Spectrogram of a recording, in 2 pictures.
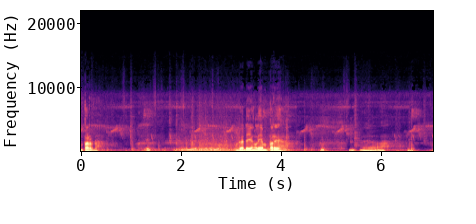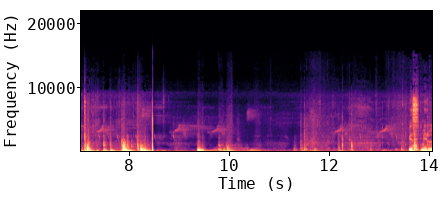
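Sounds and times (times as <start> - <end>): small birds chirping: 0.0 - 14.0
knocks and rustles in a boat: 6.5 - 10.5, 11.2 - 14.0.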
